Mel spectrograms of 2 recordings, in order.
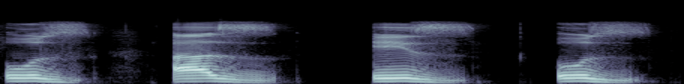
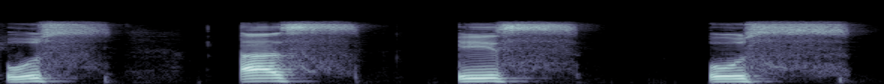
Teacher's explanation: حمزہ زا زبر از، تو یہاں پر سیٹی کی طرح تیز آواز نکلے گی، زا، سین اور صاد میں۔ حمزہ زا زیر از، حمزہ زا پیش از، از، از، از۔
